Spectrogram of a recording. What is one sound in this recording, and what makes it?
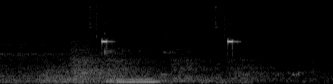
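A keypad beeps sharply as its buttons are pressed.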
